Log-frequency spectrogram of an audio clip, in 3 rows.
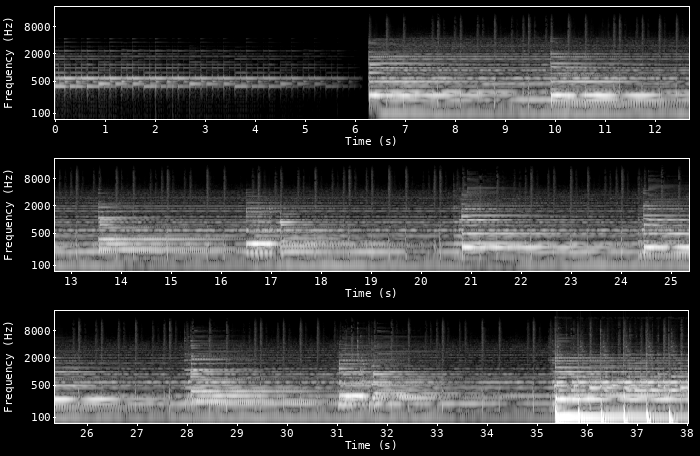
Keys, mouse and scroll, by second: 0.2 shift+middle click, 1.9 click, 3.3-3.8 scroll down 3, 3.8 shift+middle click, 4.3-4.9 scroll down 1, 4.9 scroll down 1, 10.3 right click, 10.3 p, 11.3 l, 11.8 l, 12.6 p, 14.6 right click, 15.5 l, 16.1 l, 16.8 p, 18.6 click, 19.9 right click, 20.9 shift+right click, 23.5 right click, 24.4 shift+right click, 24.7 shift+right click, 27.4 click, 30.5 right click, 31.5 shift+right click, 32.3 right click, 33.2 right click, 33.3 shift+right click, 33.9 shift+right click, 35.4 click, 37.5 right click.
